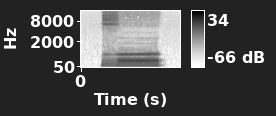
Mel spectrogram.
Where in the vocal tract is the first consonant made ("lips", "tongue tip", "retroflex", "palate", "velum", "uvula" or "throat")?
velum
